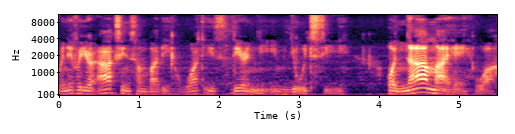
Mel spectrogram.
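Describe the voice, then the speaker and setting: A man with a Jamaican accent at a fairly slow pace. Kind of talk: casual language explainer to camera. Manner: slow, repeating phrases.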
